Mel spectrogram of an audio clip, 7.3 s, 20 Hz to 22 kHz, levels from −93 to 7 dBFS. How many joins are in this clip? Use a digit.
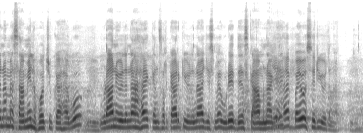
1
